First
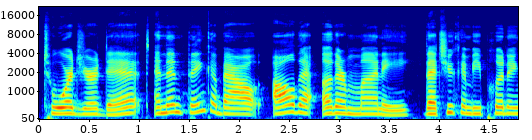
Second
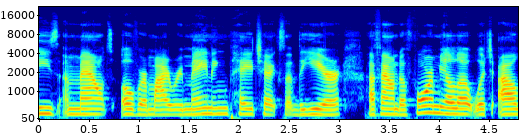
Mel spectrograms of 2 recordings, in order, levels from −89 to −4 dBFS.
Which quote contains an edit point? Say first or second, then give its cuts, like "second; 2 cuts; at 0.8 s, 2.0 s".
first; 3 cuts; at 1.1 s, 2.2 s, 3.7 s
